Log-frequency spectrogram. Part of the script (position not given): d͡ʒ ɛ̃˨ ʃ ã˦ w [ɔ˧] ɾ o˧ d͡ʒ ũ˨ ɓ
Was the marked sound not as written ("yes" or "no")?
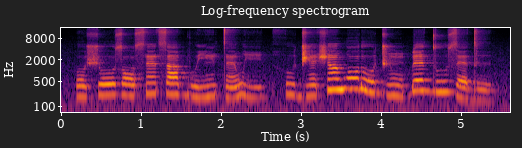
yes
